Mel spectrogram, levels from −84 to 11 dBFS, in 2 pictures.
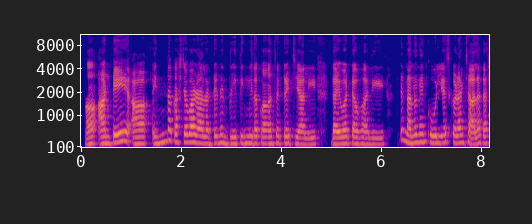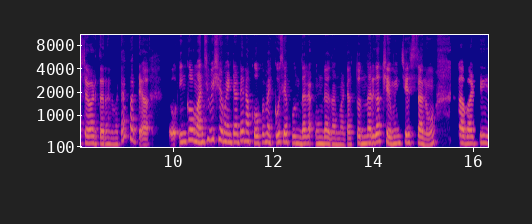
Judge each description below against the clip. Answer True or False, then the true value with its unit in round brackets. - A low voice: False (200 Hz)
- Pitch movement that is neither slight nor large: True (3.0 semitones)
